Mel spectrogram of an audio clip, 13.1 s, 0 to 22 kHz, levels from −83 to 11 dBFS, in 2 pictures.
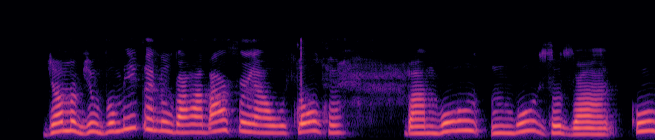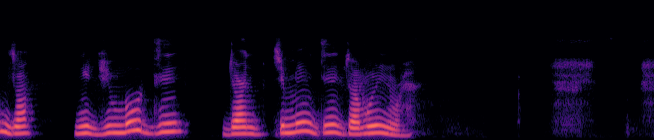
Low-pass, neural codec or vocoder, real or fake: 7.2 kHz; autoencoder, 22.05 kHz, a latent of 192 numbers a frame, VITS, trained on one speaker; fake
